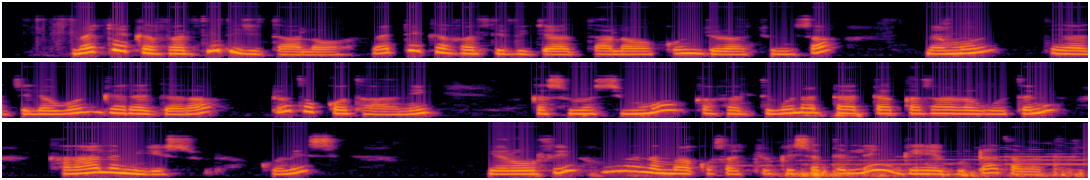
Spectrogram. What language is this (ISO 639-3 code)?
orm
